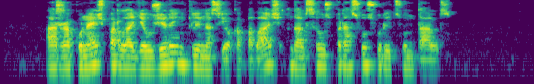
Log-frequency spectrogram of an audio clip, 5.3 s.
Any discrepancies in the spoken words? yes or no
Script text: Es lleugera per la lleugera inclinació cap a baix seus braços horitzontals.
yes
